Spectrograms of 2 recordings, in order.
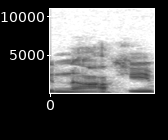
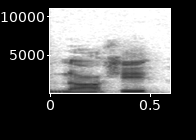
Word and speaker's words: gnocchi: Starts with a G. If it was English, it would be gnocchi, but it's apparently you pronounce it gnocchi.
